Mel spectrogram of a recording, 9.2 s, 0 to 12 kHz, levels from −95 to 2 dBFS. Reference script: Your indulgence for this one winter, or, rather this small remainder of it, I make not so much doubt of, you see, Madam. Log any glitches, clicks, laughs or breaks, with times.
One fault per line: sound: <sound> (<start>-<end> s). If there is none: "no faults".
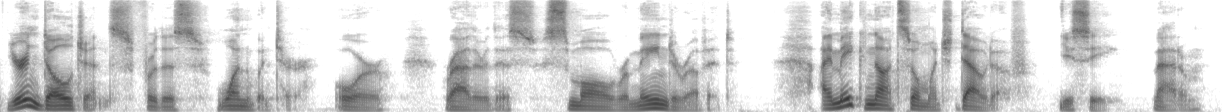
no faults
